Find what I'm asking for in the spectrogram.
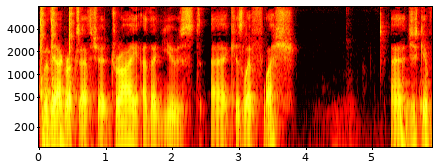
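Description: With music in the background, the man's intonation sounds lively. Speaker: miniature painter. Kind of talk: tutorial voice-over narration.

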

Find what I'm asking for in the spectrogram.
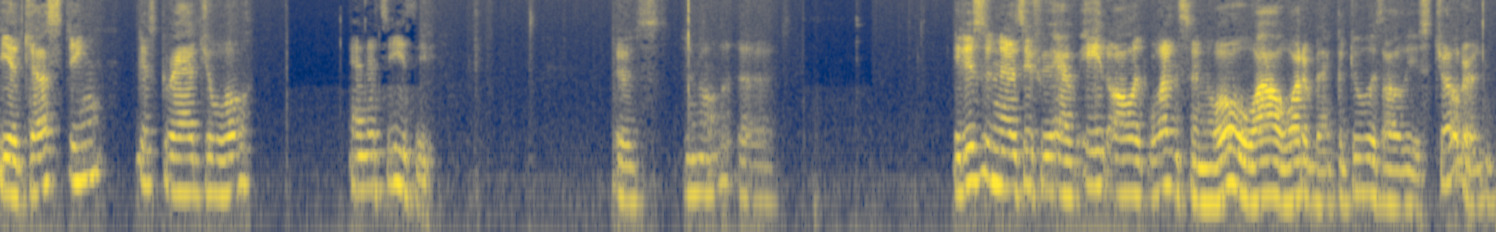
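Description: A very slow delivery broken by long, frequent pauses. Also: woman, fairly low pitch for a woman. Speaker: interviewee. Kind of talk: interview answer. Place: home room. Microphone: camera far.

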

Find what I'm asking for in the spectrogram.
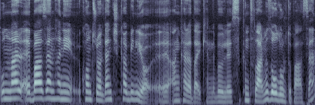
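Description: A woman with an ordinary speaking voice talks at a fairly quick pace with hardly any pauses, her fairly high pitch carried by lively intonation. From Northern Cyprus, Nicosia. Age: 40s. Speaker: ceramics lecturer. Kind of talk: interview.

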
